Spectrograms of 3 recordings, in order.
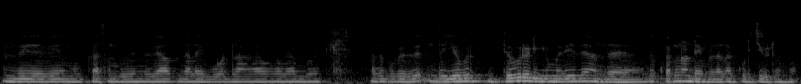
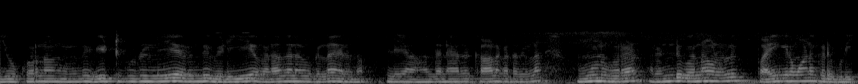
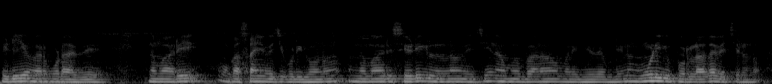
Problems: constant background noise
